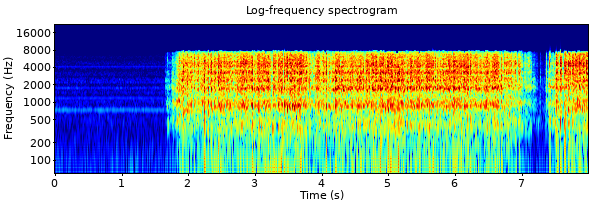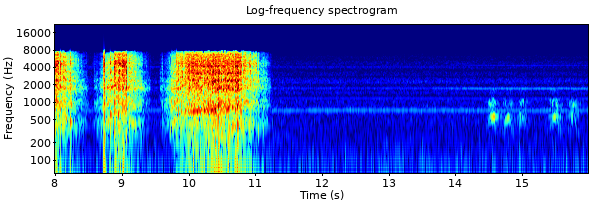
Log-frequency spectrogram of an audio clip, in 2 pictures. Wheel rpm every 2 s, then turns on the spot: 20, 200, 230, 160, 70, 80, 0, 0.
6-8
